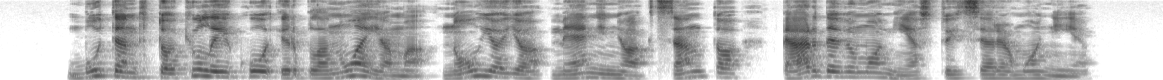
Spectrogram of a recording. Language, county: Lithuanian, Šiauliai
